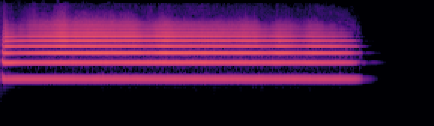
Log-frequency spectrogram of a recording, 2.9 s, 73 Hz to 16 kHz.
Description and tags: trumpet-csharp5
Part of the Good-sounds dataset of monophonic instrumental sounds.
trumpet, single-note, sample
